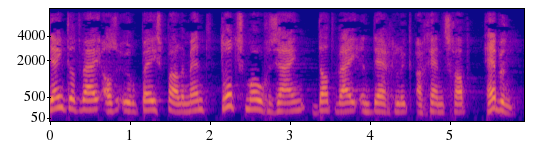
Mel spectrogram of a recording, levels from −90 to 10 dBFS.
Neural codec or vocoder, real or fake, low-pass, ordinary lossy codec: none; real; 7.2 kHz; none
